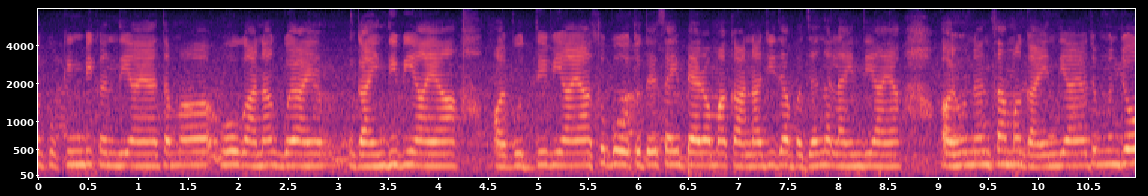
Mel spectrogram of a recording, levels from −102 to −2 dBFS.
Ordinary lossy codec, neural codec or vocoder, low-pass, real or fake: none; none; none; real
